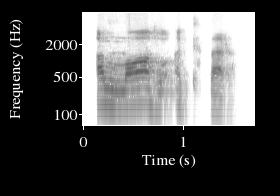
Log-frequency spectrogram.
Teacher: یہاں پہ کاف حرف ہمز ہے اور سکون میں آ رہا ہے. تو اب یہاں پہ ہمیں صفت ہمز کو لانا ہے.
